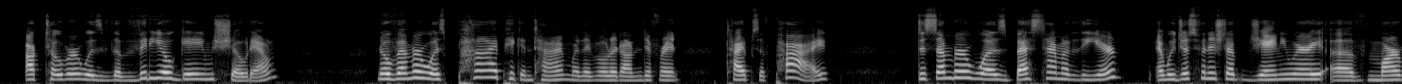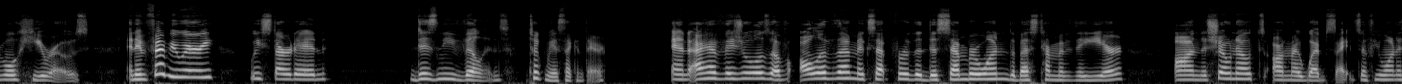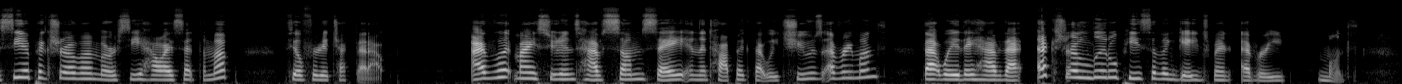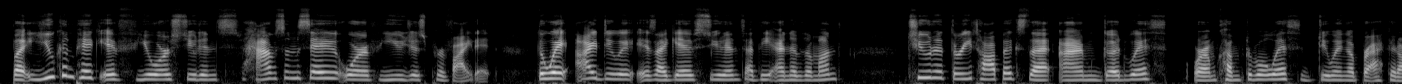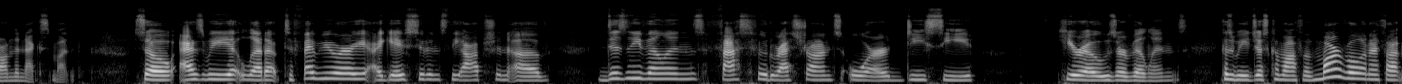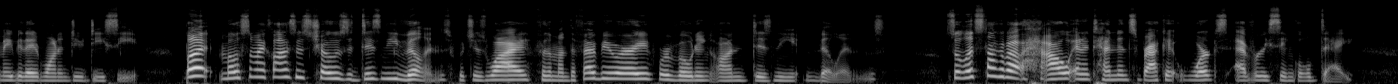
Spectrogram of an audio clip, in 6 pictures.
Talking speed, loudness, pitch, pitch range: 175 wpm, -23 LUFS, 225 Hz, 205-255 Hz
